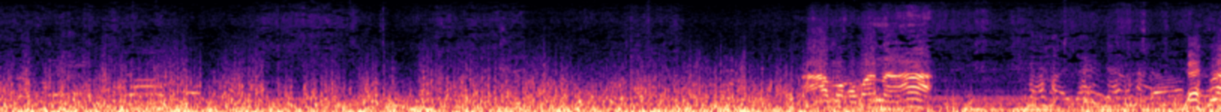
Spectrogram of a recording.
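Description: An outrigger boat's motor running steadily under way, with wind buffeting the microphone and water rushing and splashing along the hull. Voices call out briefly about five and a half seconds in and again near the end.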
